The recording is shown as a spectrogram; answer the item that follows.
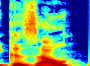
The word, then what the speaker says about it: Ghazel: And today we have Anthony Ghazel with us. Did I say your last name right, by the way? – That is correct. Ghazel, like the animal.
